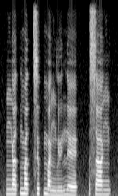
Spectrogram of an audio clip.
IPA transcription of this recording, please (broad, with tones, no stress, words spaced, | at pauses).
ŋa˦˥t̚ma˦˥t̚sə˦˥p̚ ma˧ŋlɨ˨˦nɛ˧ | sa˧ŋ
